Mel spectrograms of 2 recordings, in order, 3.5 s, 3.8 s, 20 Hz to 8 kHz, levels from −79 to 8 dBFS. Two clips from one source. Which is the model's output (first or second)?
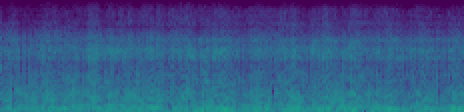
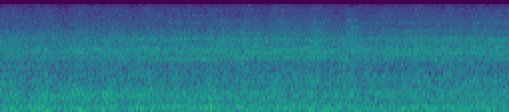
first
